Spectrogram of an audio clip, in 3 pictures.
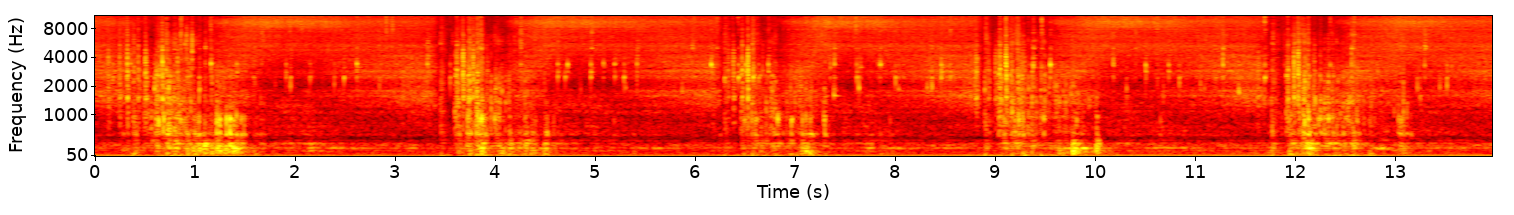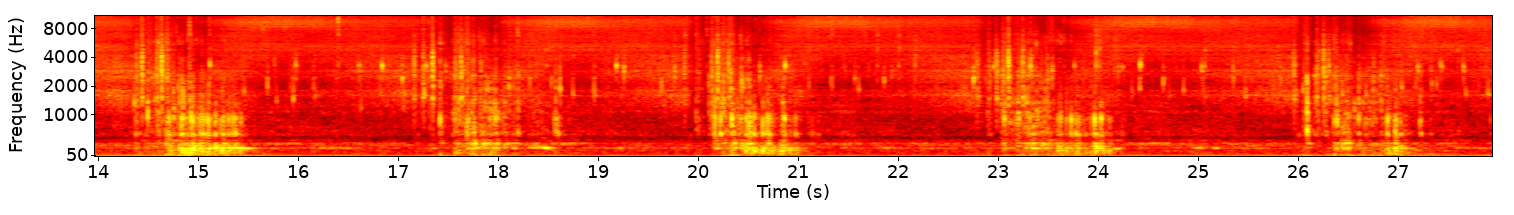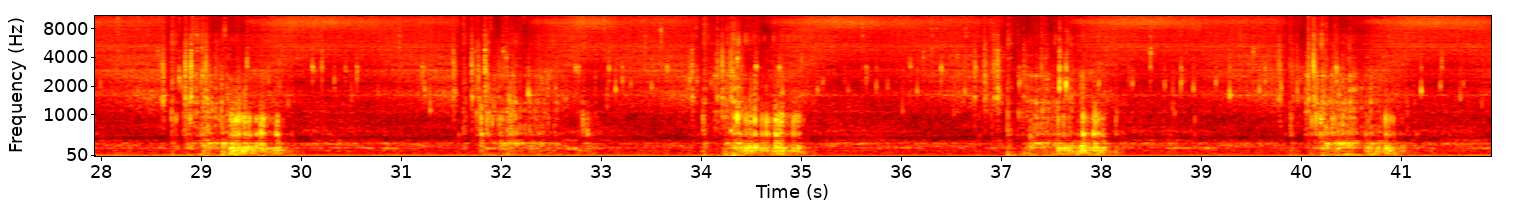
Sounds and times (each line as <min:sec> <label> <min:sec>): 0:00.0 regular coffee machine 0:41.9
